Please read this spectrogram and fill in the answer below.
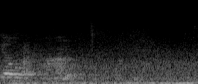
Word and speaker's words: Jolocom: I'm working with a company called Jolocom. This is how it's spelled. It's not YOLO, you only live once, which is the first question I get from most people.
